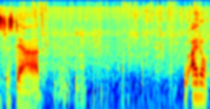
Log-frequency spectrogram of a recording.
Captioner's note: water splashing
